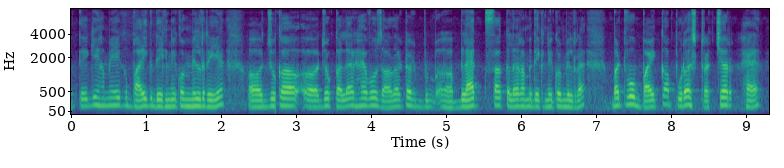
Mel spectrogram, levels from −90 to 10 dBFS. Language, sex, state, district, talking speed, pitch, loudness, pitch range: Hindi, male, Uttarakhand, Tehri Garhwal, 225 wpm, 155 Hz, -17 LUFS, 145-165 Hz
